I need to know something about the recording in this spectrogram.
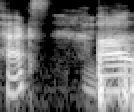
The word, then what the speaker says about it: Hax: spelled h ax and it's pronounced hacks there are now good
